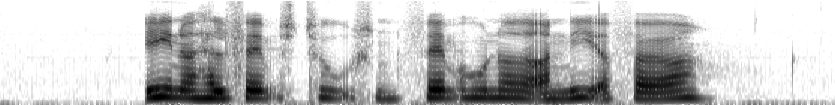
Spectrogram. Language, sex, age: Danish, female, 43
